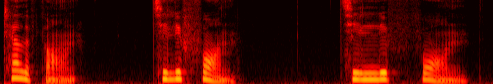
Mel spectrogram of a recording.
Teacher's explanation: In an unstressed position, we read it as a weak e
